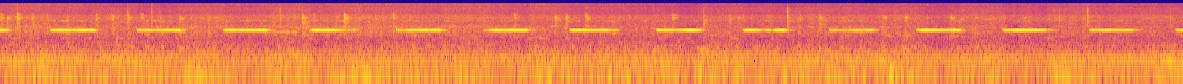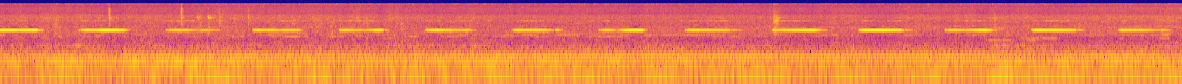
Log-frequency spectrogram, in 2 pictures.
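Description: An alarm beeps steadily and rapidly.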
